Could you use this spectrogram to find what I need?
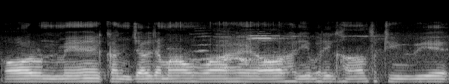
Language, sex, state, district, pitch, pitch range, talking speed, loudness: Hindi, male, Chhattisgarh, Raipur, 135 Hz, 130-135 Hz, 175 wpm, -15 LUFS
